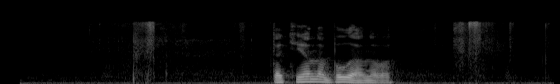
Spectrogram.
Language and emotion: Russian, neutral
